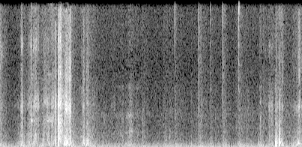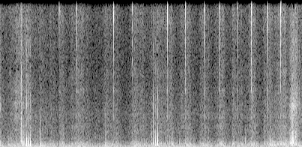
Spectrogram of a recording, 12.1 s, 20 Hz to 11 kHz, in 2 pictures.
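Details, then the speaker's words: Upgraded Neo-Tantillus 3D printer, axis end-stop mechanical switch, mic held close as the head is moved to the edge; crisp light clicks about two a second, switch tripping cleanly as it should. "let me get the mic for you to hear the clicking song it is the song of the mechanical switch being ticket"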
